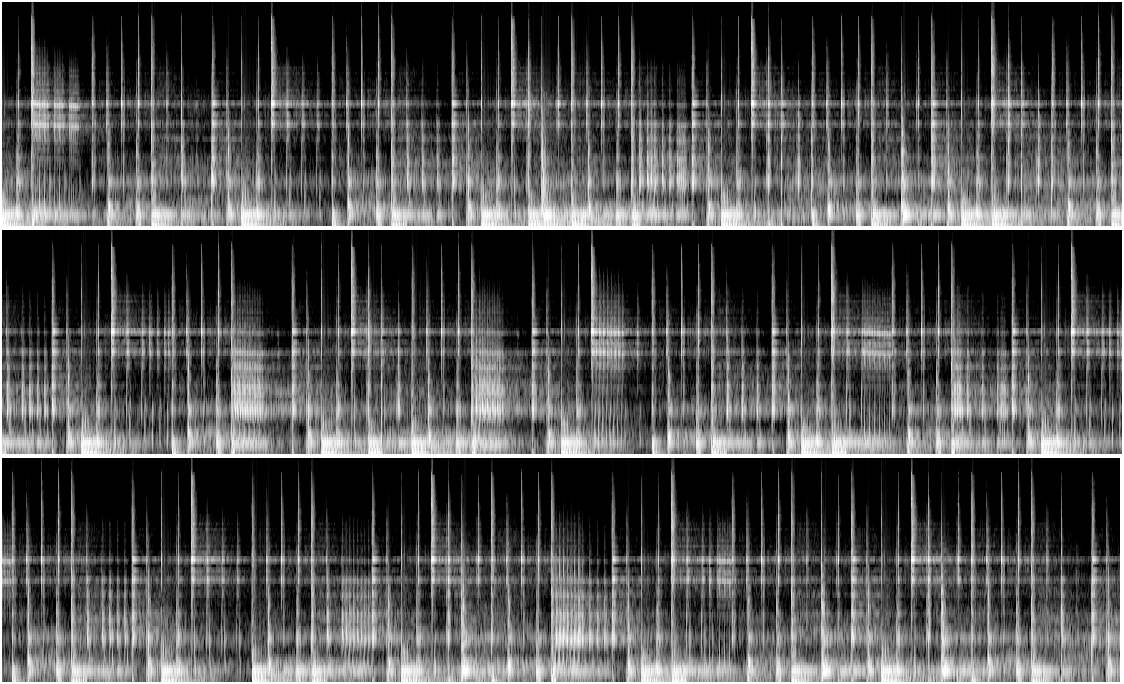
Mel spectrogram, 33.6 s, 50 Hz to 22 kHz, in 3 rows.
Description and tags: Woodpecker Loop 100 bpm
Percussion loop, done in Ableton Live.
loop, percussion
